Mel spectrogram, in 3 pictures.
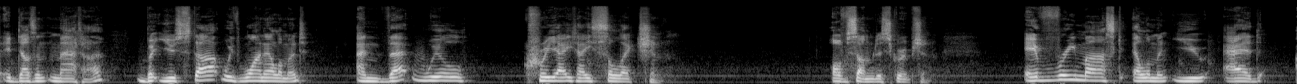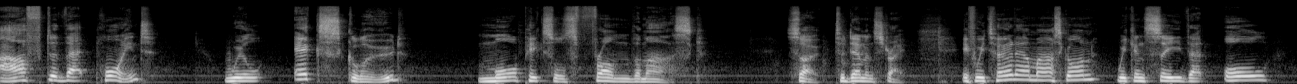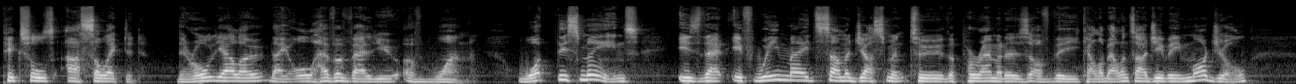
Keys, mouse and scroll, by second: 23.0 click.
